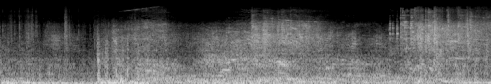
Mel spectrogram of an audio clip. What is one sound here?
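A rocket engine roars loudly.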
